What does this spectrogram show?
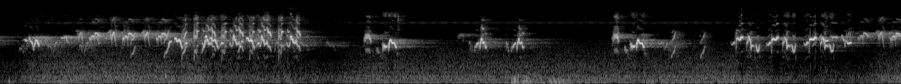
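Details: Calls of a female sooty-headed bulbul summoning the male, played to lure birds: a long, rapid bubbling chatter, then short twittering phrases broken by pauses, with faint low background noise.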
